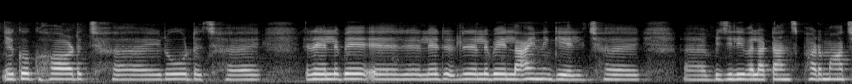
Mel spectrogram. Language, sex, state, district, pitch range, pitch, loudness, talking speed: Maithili, female, Bihar, Samastipur, 225-245 Hz, 235 Hz, -15 LUFS, 105 wpm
